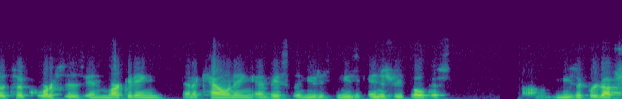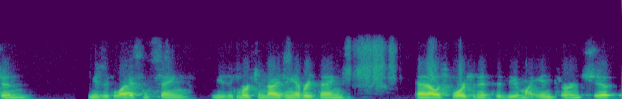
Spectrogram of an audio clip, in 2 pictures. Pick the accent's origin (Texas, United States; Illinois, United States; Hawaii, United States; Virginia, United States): Virginia, United States; Fairfax County, Northern; moved away; also born or lived in Brooklyn, New York; I grew up in Northern Virginia in Fairfax County, just outside of Washington, D.C.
